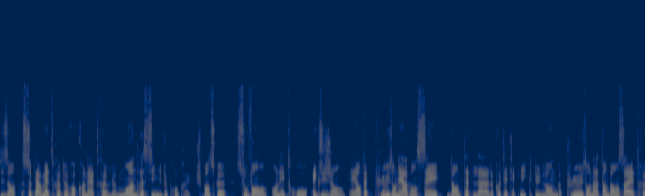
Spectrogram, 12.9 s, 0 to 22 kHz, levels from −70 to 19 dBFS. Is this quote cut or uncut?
uncut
